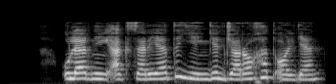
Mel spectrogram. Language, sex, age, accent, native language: Uzbek, female, 19-29, Sirdaryo, Uzbek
